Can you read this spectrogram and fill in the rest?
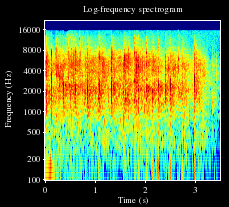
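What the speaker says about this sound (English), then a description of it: "Another round of applause for the graduate students," An audience at a graduate student Q&A session claps for the presenters, a moderate-sized crowd giving steady, distinct clapping that carries on for a few seconds.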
